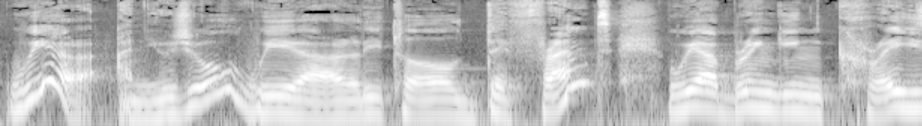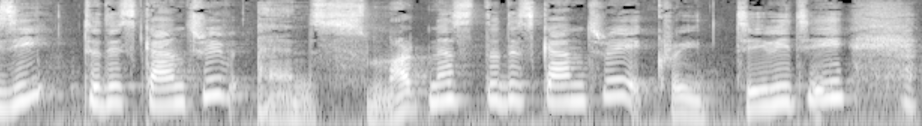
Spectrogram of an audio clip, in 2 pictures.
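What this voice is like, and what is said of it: Polish accent. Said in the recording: “funky accent. I'm originally from Poland”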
